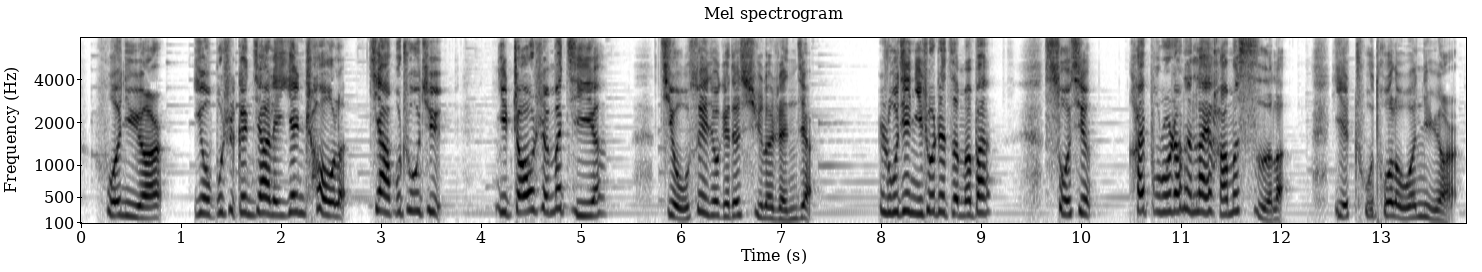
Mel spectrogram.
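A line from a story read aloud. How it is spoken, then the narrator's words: Tearful complaining woman. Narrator (Chinese): 朱世远的老婆柳氏，闻听女婿得了那么个病症，在家里成天是哭哭啼啼，抱怨她丈夫说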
